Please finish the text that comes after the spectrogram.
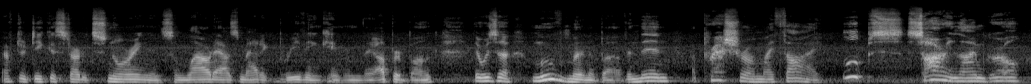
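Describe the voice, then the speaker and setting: Guy narrating a novel, medium pitch, bit of background noise on the recording. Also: moderate pace, fairly bright tone, low-quality recording. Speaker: audiobook reader. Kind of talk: scripted first-person novel narration.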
